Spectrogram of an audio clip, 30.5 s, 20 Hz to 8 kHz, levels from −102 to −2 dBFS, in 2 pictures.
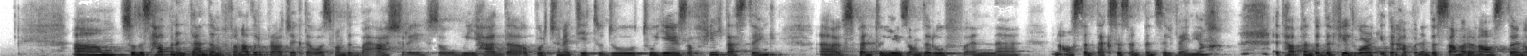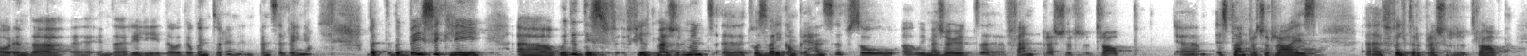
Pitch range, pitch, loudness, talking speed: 190-225 Hz, 205 Hz, -18 LUFS, 195 wpm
